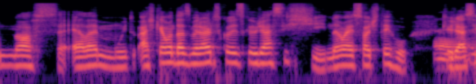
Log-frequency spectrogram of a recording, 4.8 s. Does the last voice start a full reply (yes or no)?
no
